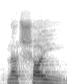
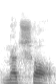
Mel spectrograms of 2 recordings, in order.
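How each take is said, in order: First: The vowel sounds like 'eye'. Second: The vowel sounds like 'aw', rounded.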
